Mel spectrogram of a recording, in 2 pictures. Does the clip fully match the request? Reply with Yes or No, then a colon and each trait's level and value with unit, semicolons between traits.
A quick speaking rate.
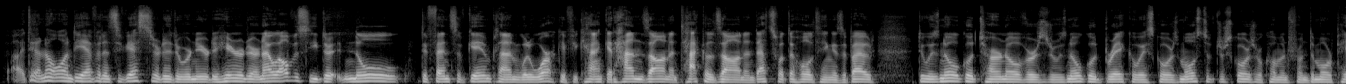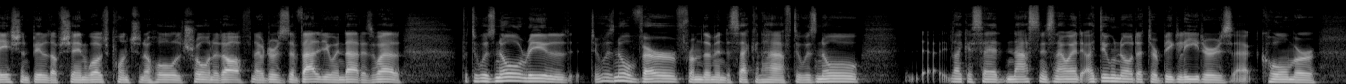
Yes: fast, 250 wpm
